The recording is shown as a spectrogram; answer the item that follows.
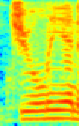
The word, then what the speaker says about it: Julian: Okay, my name's Julian. It's J-U-L-I-A-N. – Can you spell that again? – J-U-L-I-A-N.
